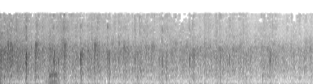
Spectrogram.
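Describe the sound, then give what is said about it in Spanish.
A steady burst of audience applause for a colonel at a live event, many hands clapping in a dense, crackling wash that holds fairly even for a few seconds, then eases slightly toward the end. “Yo creo que mi coronel se merece un aplauso porque estamos en directo y todo el mundo debe reconocer la labor de”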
